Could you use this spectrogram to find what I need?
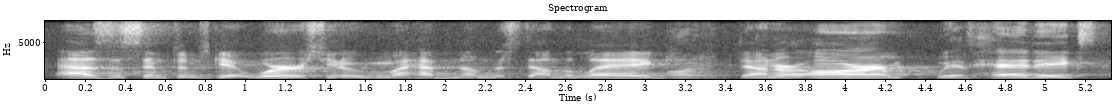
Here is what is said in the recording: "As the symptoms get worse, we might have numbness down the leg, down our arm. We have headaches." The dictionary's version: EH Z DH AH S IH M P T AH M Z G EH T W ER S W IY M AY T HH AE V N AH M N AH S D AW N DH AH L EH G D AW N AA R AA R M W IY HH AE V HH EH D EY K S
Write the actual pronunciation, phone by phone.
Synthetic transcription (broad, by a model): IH Z DH AH S IH M P T AH M Z G EH T W ER S W IY M AY T HH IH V N AH M N AH S D AW N DH AH L EH G D AW N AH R AA R M W IY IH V HH EH D EY K S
